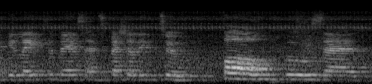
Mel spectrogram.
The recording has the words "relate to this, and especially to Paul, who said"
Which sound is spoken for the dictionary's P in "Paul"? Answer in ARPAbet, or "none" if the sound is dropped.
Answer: F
